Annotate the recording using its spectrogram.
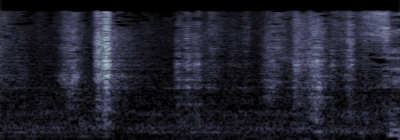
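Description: Cards rubbing and sliding against each other as a card is drawn from the deck, with a few short soft ticks, the sharpest about half a second in.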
